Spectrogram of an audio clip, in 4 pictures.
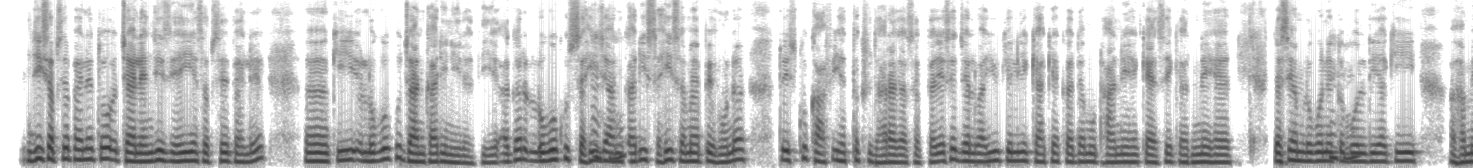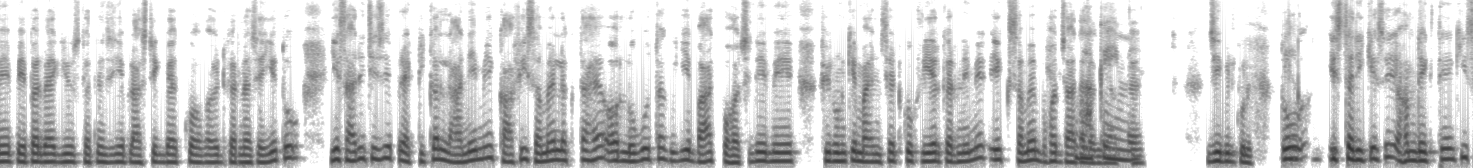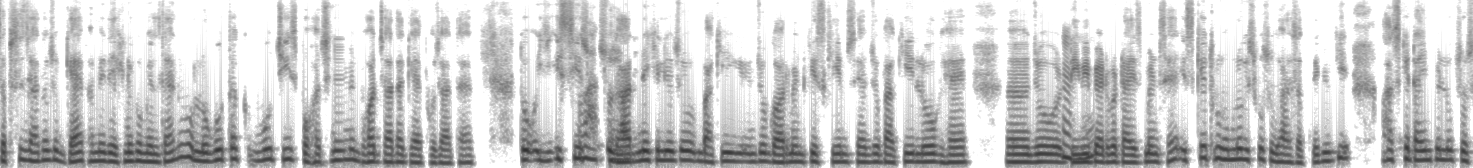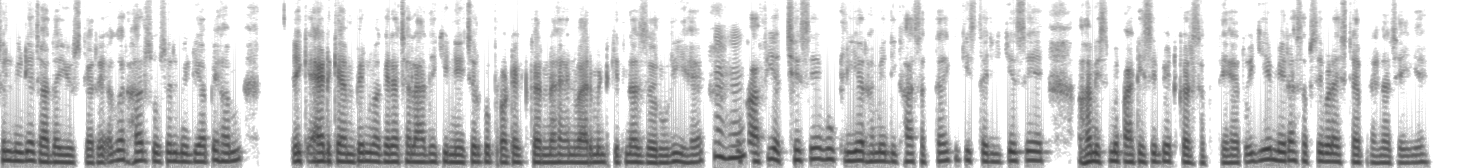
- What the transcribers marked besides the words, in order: in English: "चैलेंजेज़"; in English: "पेपर बैग यूज़"; in English: "प्लास्टिक बैग"; in English: "अवॉइड"; in English: "प्रैक्टिकल"; in English: "माइंडसेट"; in English: "क्लीयर"; in English: "गैप"; in English: "गैप"; in English: "गवर्नमेंट"; in English: "स्कीम्स"; in English: "एडवर्टाइजमेंट्स"; in English: "थ्रू"; in English: "टाइम"; in English: "यूज़"; in English: "ऐड कैम्पेन"; in English: "नेचर"; in English: "प्रोटेक्ट"; in English: "एनवायरमेंट"; in English: "क्लीयर"; in English: "पार्टिसिपेंट"; in English: "स्टेप"
- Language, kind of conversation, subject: Hindi, podcast, एक आम व्यक्ति जलवायु कार्रवाई में कैसे शामिल हो सकता है?
- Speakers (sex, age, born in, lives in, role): female, 30-34, India, India, host; male, 20-24, India, India, guest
